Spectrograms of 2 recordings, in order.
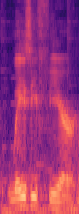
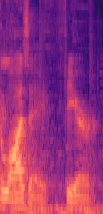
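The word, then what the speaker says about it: laissez-faire: can never pronounce it it's like lazy fear but it's not I always want to say lazy it's like L fear or Fe L Fair it's like fair but not fa um it doesn't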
